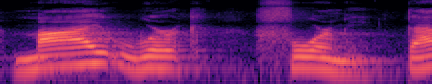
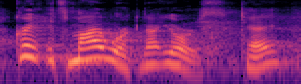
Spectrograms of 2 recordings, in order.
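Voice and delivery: ordinary talk

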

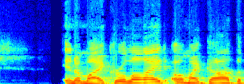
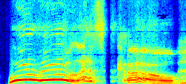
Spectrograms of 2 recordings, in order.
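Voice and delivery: high, loud whooping cheer; excited whoop; 13 semitones higher, 6 dB louder, slower than usual. Retold or imitated. She cheers herself into the open-door flight, whooping high. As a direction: throw the woo-hoo way up.

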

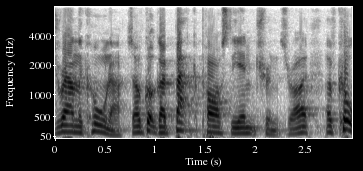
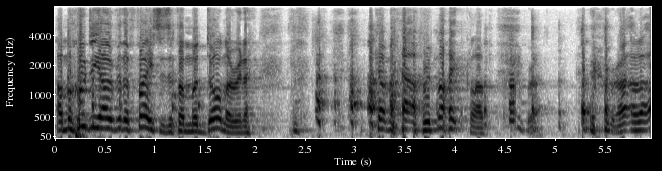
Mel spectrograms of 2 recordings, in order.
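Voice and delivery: talking through laughter; can't keep the laugh down; telling the getaway, laughing through it; 5 semitones higher than usual. Real, not acted.

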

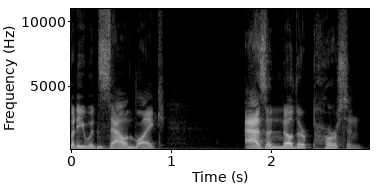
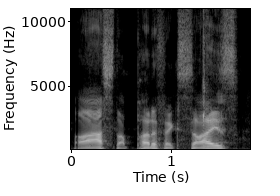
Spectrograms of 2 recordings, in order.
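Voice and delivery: playful Scottish brogue, slow at the end; lightly done Scottish accent, savouring it. Pretend. Co-host riffing back about keyblades, in a playful Scottish accent. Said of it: "stuff like Scottish".

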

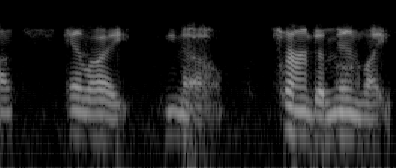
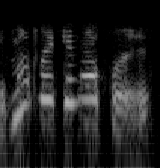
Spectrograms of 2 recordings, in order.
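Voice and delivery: higher, softer thought aloud; high-pitched quote; 5 dB quieter, much faster than usual. Retold or imitated. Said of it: "I'm like".

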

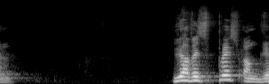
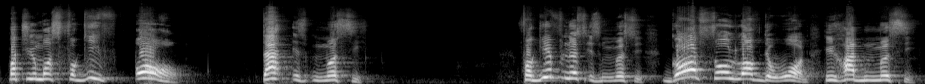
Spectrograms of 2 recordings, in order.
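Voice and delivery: preaching at full force; 4 semitones higher, 5 dB louder than usual. Acted.

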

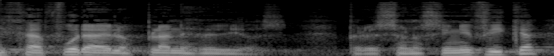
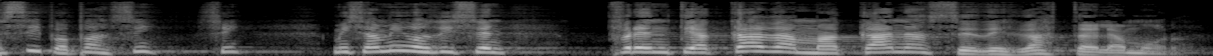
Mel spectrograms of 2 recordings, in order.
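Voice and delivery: imitating his daughter; 11 semitones higher, 8 dB louder than usual. Imita a su hija.

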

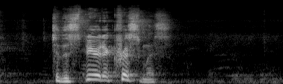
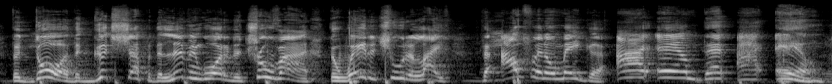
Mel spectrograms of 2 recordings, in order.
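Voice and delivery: raised, building preacher's roll call of names; rising preaching litany; 4 semitones higher than usual. Acted. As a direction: lift each name higher as the list builds.

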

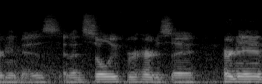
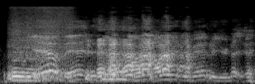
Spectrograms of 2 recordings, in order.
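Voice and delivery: high, loud, laughing words; 9 semitones higher, 10 dB louder than usual. Real, not acted. Friend teasing about Cody's movie life, laughing. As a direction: crack up while trying to talk.

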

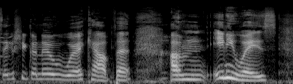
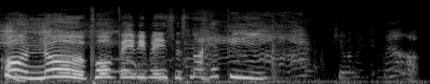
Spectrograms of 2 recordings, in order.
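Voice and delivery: kissing it better; 7 semitones higher than usual. Real, not acted. Soothing the upset baby.

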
